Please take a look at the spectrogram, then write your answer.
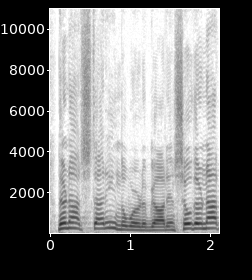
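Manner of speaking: building from firm to loud and high; preaching build. Real, not acted. Preacher warning the church, building to a loud cry.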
